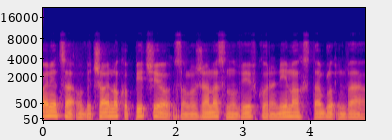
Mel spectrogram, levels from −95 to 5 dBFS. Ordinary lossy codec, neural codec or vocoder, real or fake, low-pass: Opus, 24 kbps; none; real; 7.2 kHz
